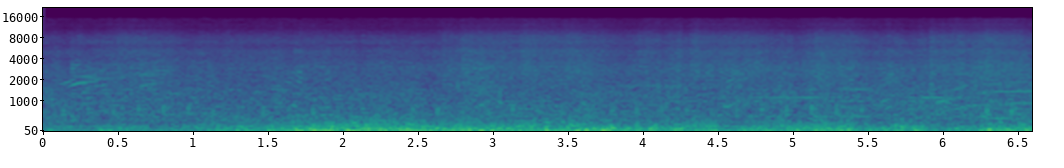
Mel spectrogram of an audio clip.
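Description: Wind buffeting the microphone over the low rumble and water wash of a cabin cruiser motoring past close by, growing louder about a second and a half in.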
